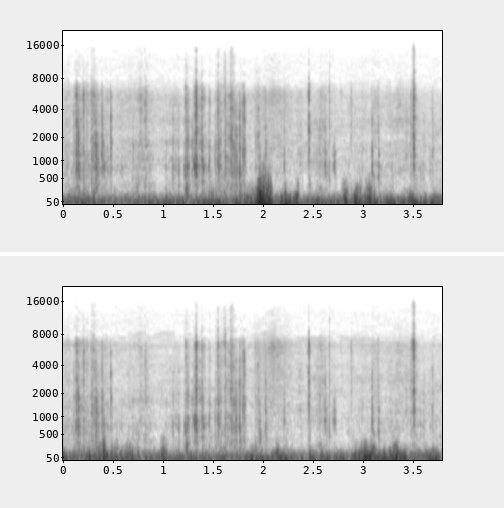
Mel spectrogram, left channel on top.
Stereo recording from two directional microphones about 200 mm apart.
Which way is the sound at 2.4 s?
5° left (ahead or behind).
